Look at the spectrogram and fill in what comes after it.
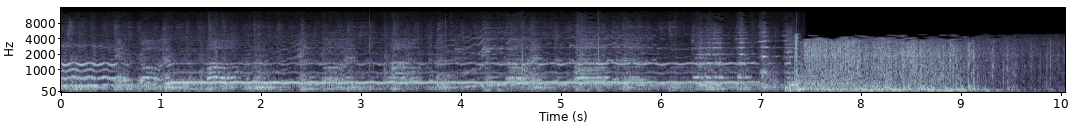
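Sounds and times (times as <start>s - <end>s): explosion-like boom: 7.3s - 10.0s.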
